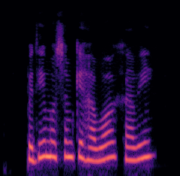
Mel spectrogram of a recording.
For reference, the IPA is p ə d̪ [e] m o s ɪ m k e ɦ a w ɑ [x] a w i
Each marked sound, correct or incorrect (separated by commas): correct, correct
